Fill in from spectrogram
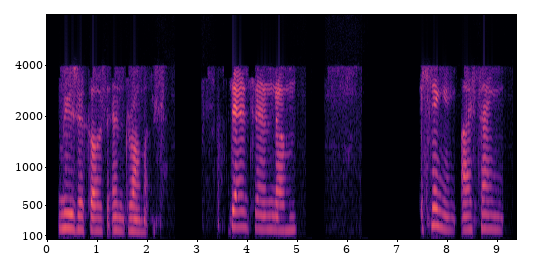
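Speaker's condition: ALS, genetic; first signs voice and breathing while singing

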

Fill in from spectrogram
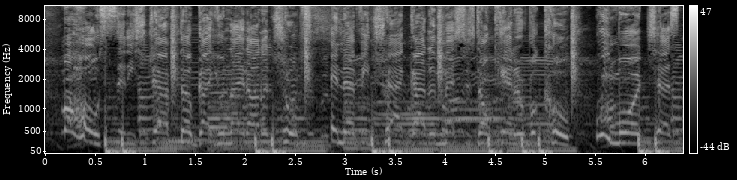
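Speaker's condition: No condition

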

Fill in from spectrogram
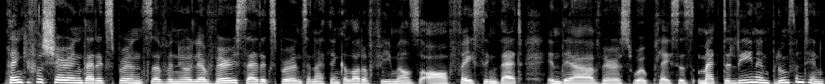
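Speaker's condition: No condition

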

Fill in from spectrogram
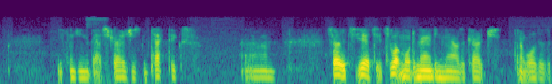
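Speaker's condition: No condition

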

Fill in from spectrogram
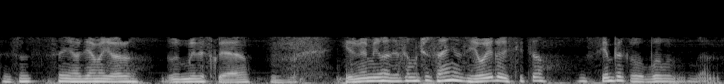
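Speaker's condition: Parkinson's disease; onset after returning to Bogotá, stooped hunched posture at times, loss of strength, weakness; voice sometimes trembles, sometimes intelligible, sometimes not understood at all

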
